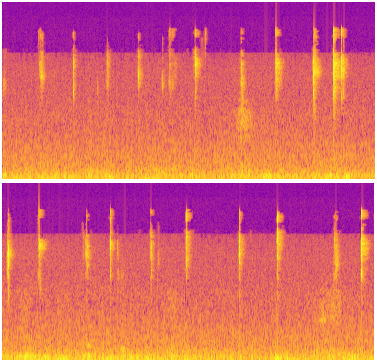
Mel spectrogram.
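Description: A fine blade scores a crosshatch into the surface of a hand-held, solid blue and white striped soap bar. It makes a steady series of short, crisp, bright scratching clicks with almost no ring, over a faint low hum.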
